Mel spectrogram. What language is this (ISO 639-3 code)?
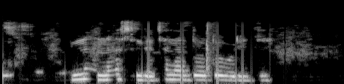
kin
